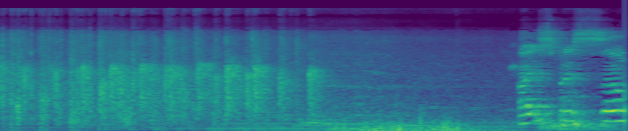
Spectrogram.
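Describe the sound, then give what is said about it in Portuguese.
A church audience applauds the Lord after a prayer in a Portuguese-language service, with dense, steady clapping for about three seconds, then it fades into a low murmuring rumble before a voice starts speaking near the end. “Aplauda ao Senhor, pode se assentar.”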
